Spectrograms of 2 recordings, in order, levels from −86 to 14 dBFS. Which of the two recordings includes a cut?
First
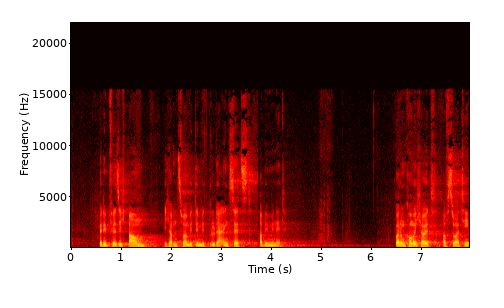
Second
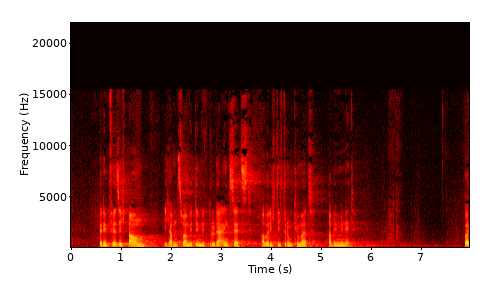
first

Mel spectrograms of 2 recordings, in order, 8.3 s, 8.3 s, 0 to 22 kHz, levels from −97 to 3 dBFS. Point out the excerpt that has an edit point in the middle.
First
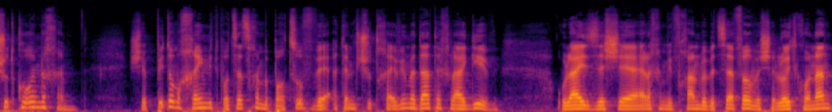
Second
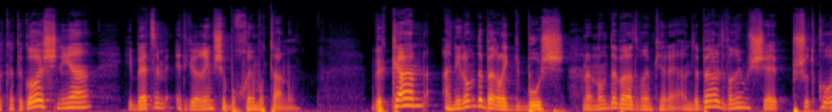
second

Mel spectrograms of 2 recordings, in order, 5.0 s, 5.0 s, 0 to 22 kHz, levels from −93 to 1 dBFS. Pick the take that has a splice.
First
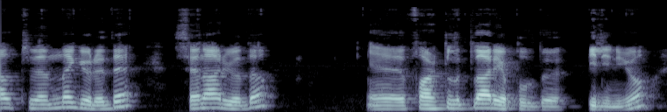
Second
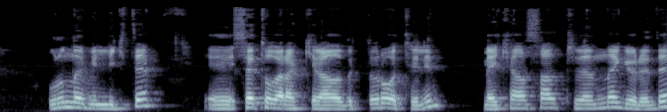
second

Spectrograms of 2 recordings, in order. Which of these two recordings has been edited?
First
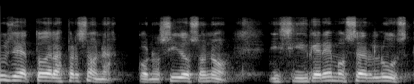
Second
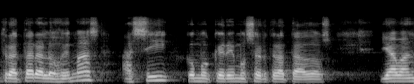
first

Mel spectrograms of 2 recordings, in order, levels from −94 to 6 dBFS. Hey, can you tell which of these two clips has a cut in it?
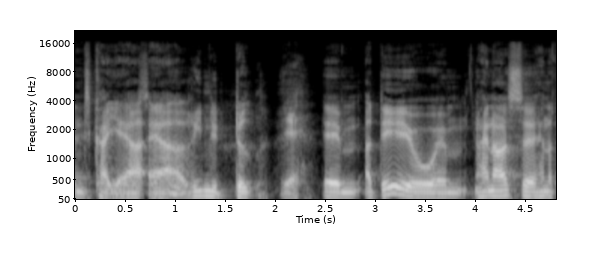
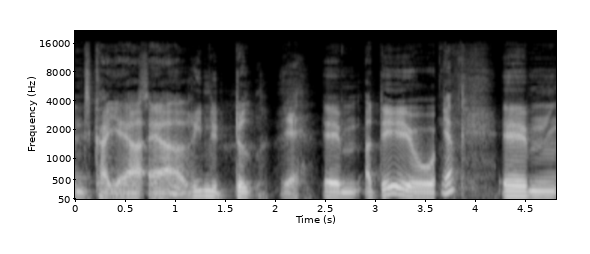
second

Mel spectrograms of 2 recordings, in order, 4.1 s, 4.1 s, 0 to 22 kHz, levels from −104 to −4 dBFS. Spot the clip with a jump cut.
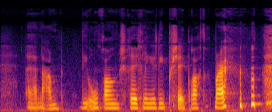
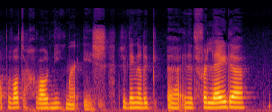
second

